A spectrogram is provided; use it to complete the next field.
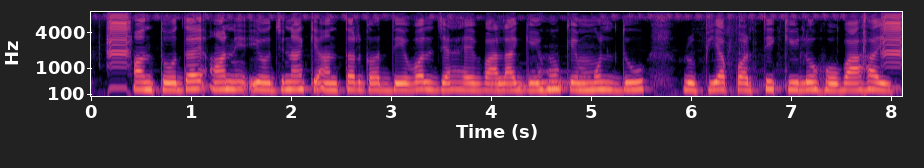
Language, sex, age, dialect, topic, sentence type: Magahi, female, 31-35, Western, agriculture, statement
